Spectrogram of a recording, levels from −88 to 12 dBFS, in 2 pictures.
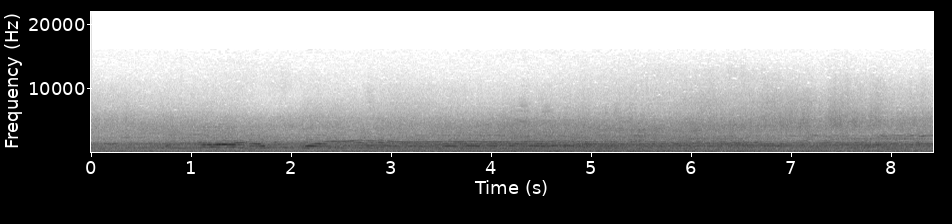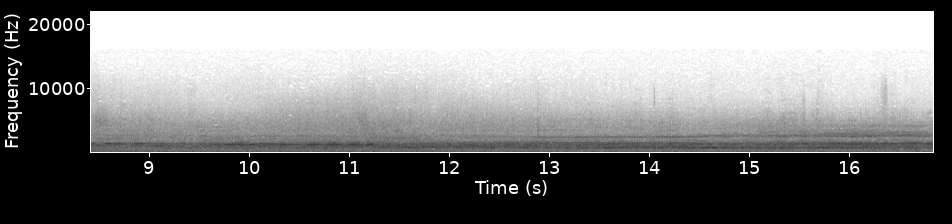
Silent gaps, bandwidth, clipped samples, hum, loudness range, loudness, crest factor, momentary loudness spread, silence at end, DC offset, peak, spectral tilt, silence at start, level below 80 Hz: none; 13 kHz; under 0.1%; none; 3 LU; -17 LUFS; 14 dB; 4 LU; 0 s; under 0.1%; -4 dBFS; -5.5 dB/octave; 0 s; -40 dBFS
